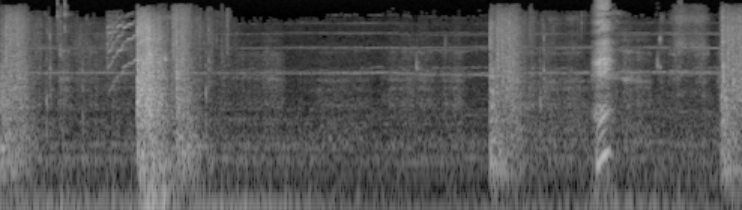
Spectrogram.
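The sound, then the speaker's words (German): A few dull, isolated knocks against a door, spaced irregularly over several seconds, sounding somewhat muffled, with a quiet hum in between and no talking. “Da klopft einer rum.”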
